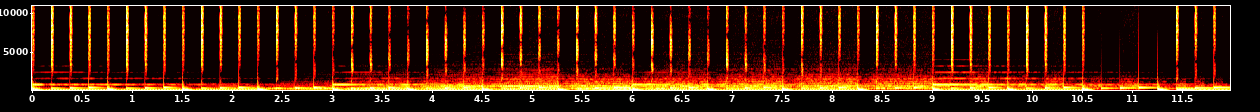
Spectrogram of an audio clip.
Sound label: Arp Buildup; BB 2HTC Samples Vol 4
